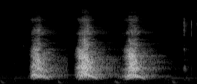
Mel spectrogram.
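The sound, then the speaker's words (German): A dog barks three times in a quick, even rhythm, each bark loud, followed by a brief faint rustle and then quiet. “Wir haben hier zwei Marker drin, die wir benutzen können, nämlich das und und das und verbildern wir mit einem Hund, mit dem Rantanplan von Lucky Luke, um genau zu sein.”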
